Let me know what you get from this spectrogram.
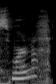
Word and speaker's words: Smyrna: No one ever knows how to pronounce Smyrna. – There is that not how you say it, Smyrna? – That is. But when people that have never lived in Georgia see it spelled, they're like, why is there a Y and an R? – I probably shouldn't say that.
